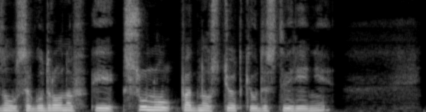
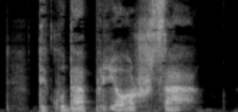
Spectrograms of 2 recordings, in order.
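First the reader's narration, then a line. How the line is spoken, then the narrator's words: Hissing woman. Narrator (Russian): зашипела на него приземистая тетка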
